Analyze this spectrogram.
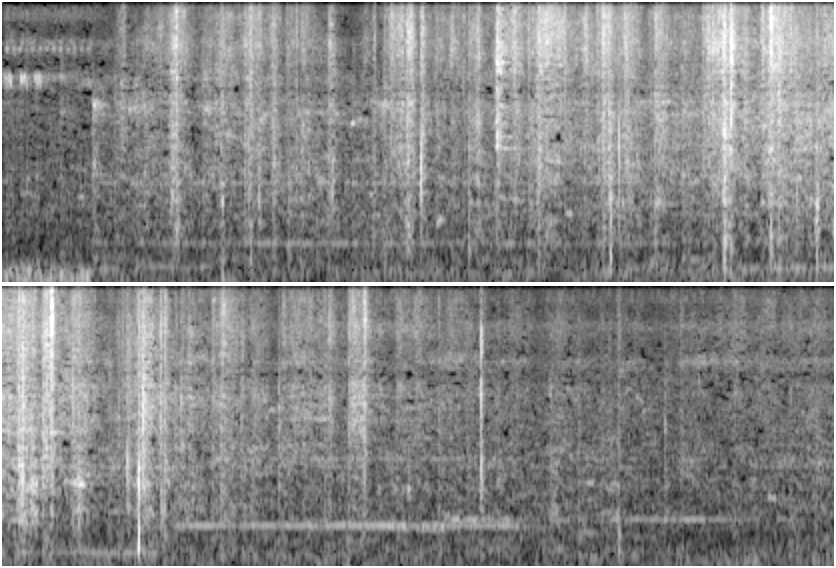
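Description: Leaves and stems rustle and snap as a person pushes through dense undergrowth.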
